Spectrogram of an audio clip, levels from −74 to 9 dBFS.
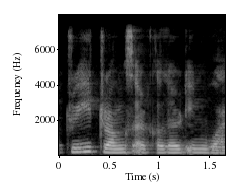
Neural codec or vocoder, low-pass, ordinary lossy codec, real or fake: vocoder, 24 kHz, 100 mel bands, Vocos; 7.2 kHz; none; fake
